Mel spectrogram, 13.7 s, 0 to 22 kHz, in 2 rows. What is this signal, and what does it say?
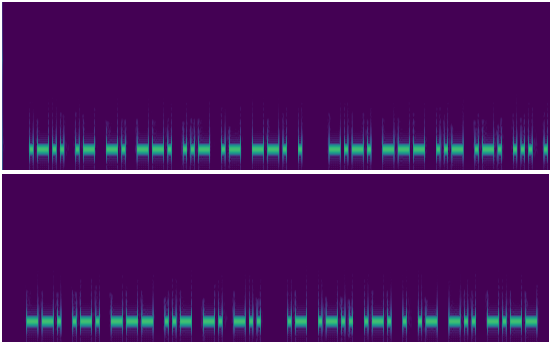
Morse code, heard as a keyed tone, about 25 wpm, 500 Hz. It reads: LANGUAGE COURSE GROUND ALREADY
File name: 632 words / 632 Words 25WPM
